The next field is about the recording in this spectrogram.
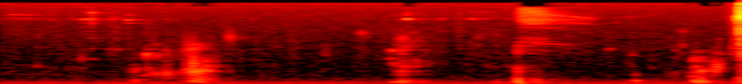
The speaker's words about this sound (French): Je vais prendre une gorgée, j'étais en train d'avoir une la voix rauque, là.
